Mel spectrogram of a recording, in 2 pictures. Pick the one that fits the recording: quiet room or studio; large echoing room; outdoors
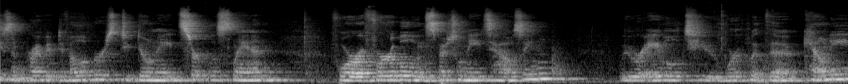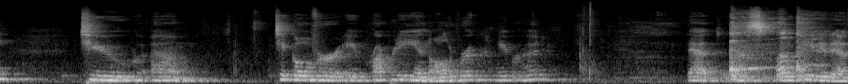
large echoing room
